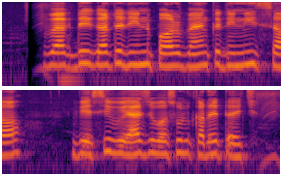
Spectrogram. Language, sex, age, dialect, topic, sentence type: Maithili, male, 18-24, Southern/Standard, banking, statement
